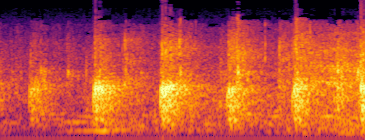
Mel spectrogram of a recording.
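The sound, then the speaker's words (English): An audience applauds a prize winner as an award from Gold Key Properties is presented: dense, steady clapping from many hands, with louder surges roughly every third of a second, holding at a moderate level for the whole stretch. “A round of applause to him.”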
